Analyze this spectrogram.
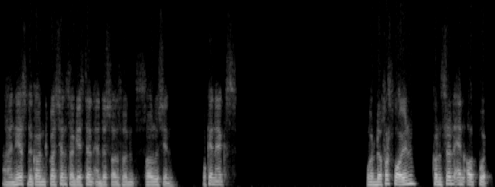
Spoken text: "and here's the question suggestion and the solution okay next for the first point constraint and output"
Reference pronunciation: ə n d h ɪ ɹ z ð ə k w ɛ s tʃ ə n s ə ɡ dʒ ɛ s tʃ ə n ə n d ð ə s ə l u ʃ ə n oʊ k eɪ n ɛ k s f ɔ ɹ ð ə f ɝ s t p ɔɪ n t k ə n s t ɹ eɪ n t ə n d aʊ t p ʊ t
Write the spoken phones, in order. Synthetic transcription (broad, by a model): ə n h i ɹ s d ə k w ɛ s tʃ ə n s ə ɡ ɛ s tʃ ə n ə n d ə s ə l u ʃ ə n oʊ k eɪ n ɛ k s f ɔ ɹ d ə f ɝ s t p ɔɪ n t k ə n s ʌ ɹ n ə n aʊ t p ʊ t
